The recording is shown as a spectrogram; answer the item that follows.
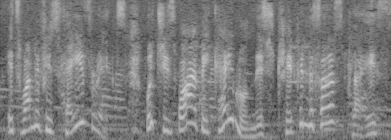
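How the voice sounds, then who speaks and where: Fussy, talkative elderly wife for audio drama, played by a woman; highish, very animated delivery. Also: brisk, over music, rough recording. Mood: fond, wistful. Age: older. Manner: fussy, chatty. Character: chatty, fussy elderly wife on a train trip.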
